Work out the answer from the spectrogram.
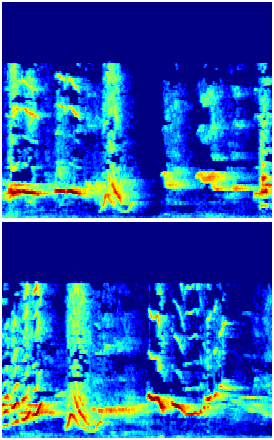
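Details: Loud, persistent song of an oriental magpie-robin showing off its repertoire: sustained clear whistles, deep swooping down-up slurs repeated twice, and bright high notes, with a brief pause early on.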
